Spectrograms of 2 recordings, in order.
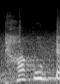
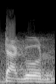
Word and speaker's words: ঠাকুর: এবং তারপর থেকে এরপরেই দ্বারকানাথ ঠাকুরের আগেও আরেকজন ঠাকুর ছিলেন, এখানে এই এই ঠাকুর নামটা চালু হয়ে গেল আর কি, কুশারিতে ঠাকুর হয়ে গেল। আর ঠাকুরটাই ব্রিটিশরা তাদের উচ্চারণগত দুর্বলতার কারণে ট্যাগোর বলেছেন।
